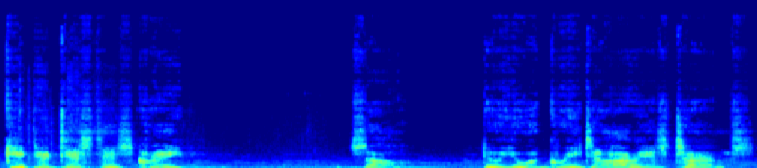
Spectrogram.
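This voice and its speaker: An actor playing a gruff, businesslike alien mercenary enforcer in a video game, terse and commanding. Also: male voice, sits low, takes it slowly, fairly bright tone, soft background music. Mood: stern.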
